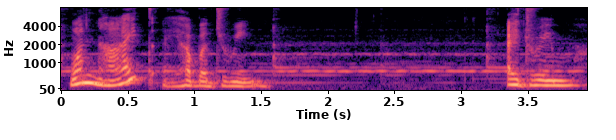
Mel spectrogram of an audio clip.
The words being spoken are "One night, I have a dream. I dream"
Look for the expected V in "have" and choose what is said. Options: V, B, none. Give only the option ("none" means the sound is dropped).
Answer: B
